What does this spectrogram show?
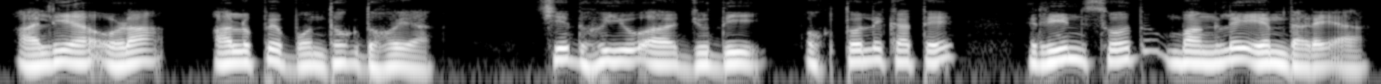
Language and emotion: Santali, fearful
